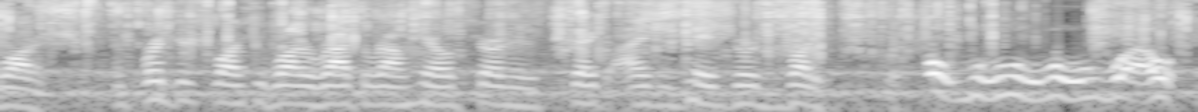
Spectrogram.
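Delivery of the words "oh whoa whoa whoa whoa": louder, rising panicked whoas. Acted. Boys being frozen in ice, crying out in panic. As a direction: cry out as the ice closes in.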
